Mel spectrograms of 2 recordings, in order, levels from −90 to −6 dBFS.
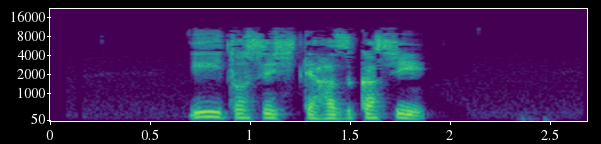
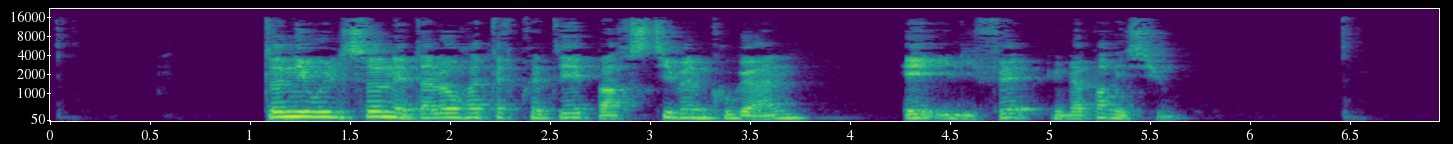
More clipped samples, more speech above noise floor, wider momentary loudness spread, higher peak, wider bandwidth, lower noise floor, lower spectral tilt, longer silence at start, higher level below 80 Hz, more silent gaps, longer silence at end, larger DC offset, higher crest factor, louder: neither; second, 47 dB vs 63 dB; second, 5 LU vs 13 LU; about the same, -6 dBFS vs -4 dBFS; second, 11.5 kHz vs 16 kHz; second, -71 dBFS vs -85 dBFS; second, -3 dB/octave vs -4.5 dB/octave; second, 0.7 s vs 1.05 s; second, -70 dBFS vs -56 dBFS; neither; first, 0.8 s vs 0.45 s; neither; about the same, 22 dB vs 20 dB; about the same, -24 LUFS vs -22 LUFS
